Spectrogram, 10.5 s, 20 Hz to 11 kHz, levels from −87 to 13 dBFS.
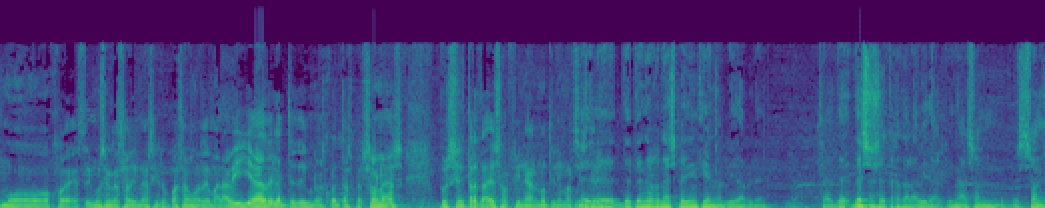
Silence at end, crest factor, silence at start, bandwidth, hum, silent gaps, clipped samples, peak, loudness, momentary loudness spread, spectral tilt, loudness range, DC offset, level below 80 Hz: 0 s; 14 dB; 0 s; 9.2 kHz; none; none; under 0.1%; 0 dBFS; -15 LUFS; 9 LU; -6.5 dB/octave; 2 LU; under 0.1%; -36 dBFS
